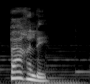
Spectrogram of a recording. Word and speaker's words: parler: Parler, the verb to speak. That dasher ending, drop it. Parler.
